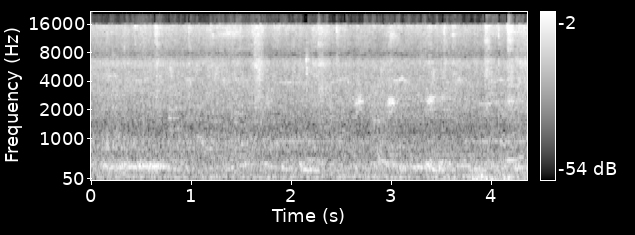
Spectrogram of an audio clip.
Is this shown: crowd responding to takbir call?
no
